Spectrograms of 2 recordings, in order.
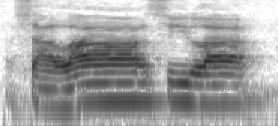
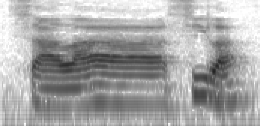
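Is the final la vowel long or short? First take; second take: long; short. First: The final la vowel is drawn out long. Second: The final la vowel is kept short. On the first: The speaker calls it wrong. "Kalau tulisan aslinya" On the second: The speaker calls it right. "Lamnya yang akhir tidak dibaca panjang"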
